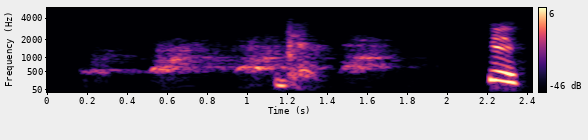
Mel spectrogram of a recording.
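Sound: dog barking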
